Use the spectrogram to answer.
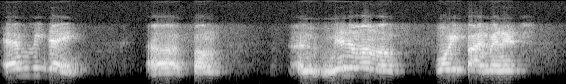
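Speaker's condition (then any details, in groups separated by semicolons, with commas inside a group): Parkinson's disease; stutters, Parkinson's attacks the jaw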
